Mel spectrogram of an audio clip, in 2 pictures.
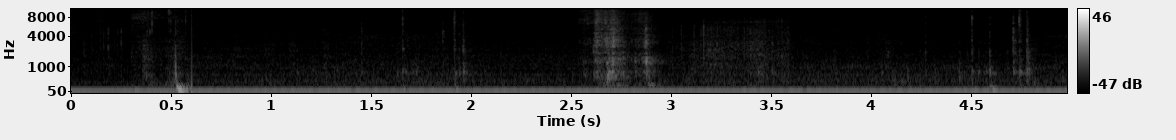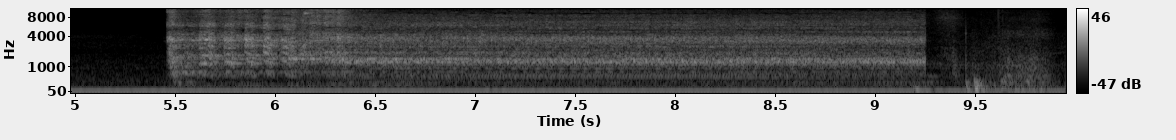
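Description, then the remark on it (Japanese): A few faint clicks and clunks, like a door and keys, then a HiAce van engine cranks and catches at about five seconds, running loud and steady before cutting off near the end. “磯山は秩序なく置かれたハイエースに乗り込んだ”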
